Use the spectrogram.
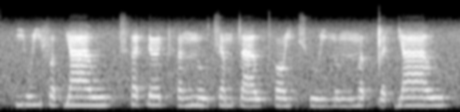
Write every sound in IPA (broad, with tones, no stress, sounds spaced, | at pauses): j uː˨˧ j f ɐ˨ p̚ j aː˧ w | t͡sʰ ɐ˧ t̚ œː˧ t̪ʰ ɐ˨˥ ŋ n̪ o˨ w t͡s ɐ˧ m t̪ aː˨˧ w t̪ʰ ɔː˧ j t͡sʰ uː˨ j n̪ ʊ˧ ŋ m ɐ˥ p̚ t̪ ɐ˨˥ t̚ j aː˥ w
